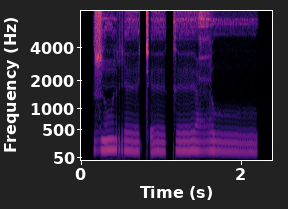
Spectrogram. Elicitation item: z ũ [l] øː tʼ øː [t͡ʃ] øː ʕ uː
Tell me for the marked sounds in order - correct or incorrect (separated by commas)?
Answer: incorrect, incorrect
